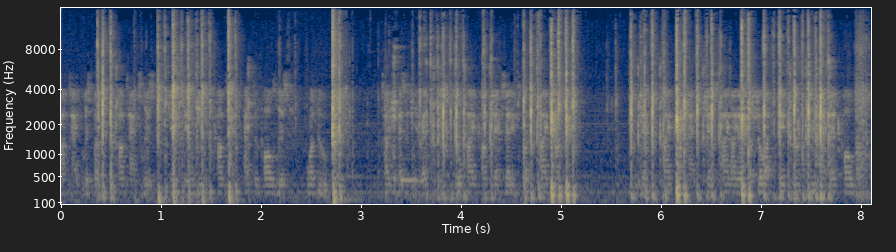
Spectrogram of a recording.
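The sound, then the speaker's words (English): Rapid clacking of keys on a mechanical keyboard during a typing test in Notepad, with sharp individual keystrokes in bursts and a couple of brief pauses between runs of typing. “This is a really nice keyboard.”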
